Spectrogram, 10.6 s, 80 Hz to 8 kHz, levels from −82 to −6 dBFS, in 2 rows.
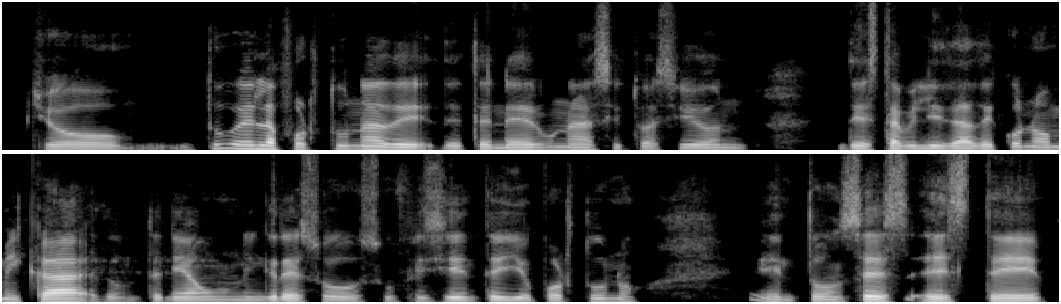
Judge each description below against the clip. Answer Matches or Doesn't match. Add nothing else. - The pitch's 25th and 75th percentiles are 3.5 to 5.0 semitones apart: Doesn't match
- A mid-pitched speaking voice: Doesn't match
